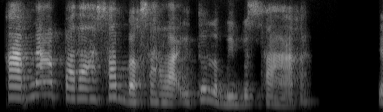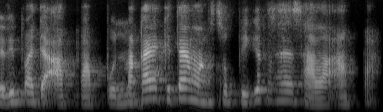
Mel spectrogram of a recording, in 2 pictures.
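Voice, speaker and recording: A woman's voice: medium pitch, animated, quick pace, a bit bright. A woman giving a parenting seminar talk, speaking animatedly and addressing the audience directly with frequent tag questions. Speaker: parenting educator. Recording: dull lo-fi recording.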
